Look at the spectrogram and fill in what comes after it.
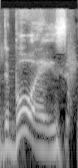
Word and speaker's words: Du Bois: And I was like, you know, yes, in the French pronunciation is that, but like people know him as Du Bois, you know?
